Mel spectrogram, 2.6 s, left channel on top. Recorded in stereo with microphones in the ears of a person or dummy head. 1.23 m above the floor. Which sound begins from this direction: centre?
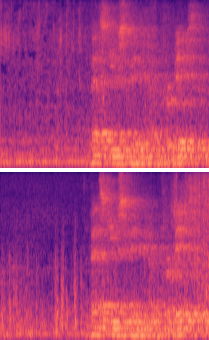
A man speaking, at 1.0 s.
